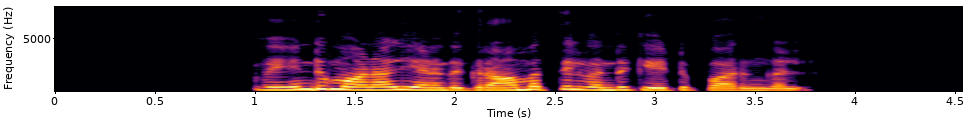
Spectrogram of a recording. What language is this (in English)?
Tamil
